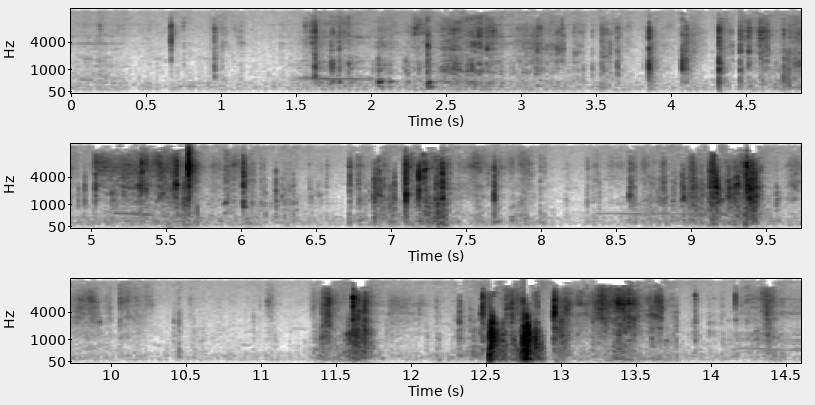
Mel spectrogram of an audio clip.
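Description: Paper posters rustling and crinkling as they are handled and sorted through, in irregular bursts, the loudest a little before the end.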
